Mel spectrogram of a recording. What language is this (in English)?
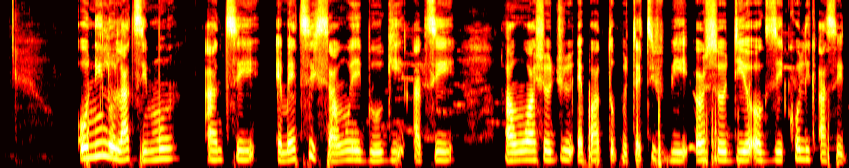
Yoruba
